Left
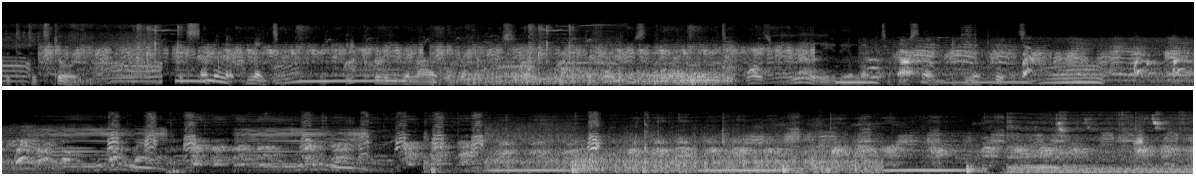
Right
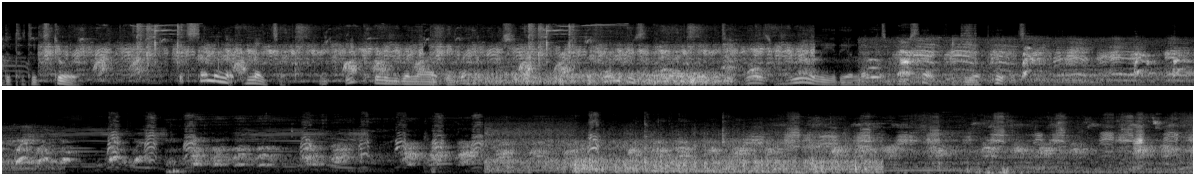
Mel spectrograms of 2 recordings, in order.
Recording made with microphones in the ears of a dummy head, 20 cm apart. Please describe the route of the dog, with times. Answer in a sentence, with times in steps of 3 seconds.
In this clip you hear the dog on the right from 0 s, in the centre from 12 s and on the left from 15 s.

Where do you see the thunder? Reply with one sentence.
In this clip you hear the thunder in the centre.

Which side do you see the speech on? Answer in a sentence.
You can hear the speech on the right.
